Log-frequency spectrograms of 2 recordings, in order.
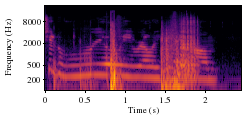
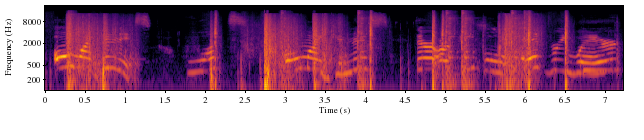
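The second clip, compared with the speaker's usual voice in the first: loud, high alarm; panicked excitement; 5 semitones higher, 10 dB louder than usual. Real, not acted. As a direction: freak out. Chased by many players.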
